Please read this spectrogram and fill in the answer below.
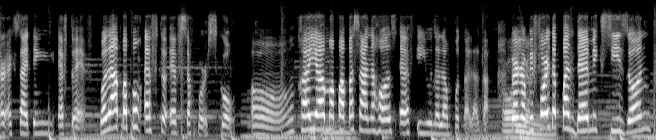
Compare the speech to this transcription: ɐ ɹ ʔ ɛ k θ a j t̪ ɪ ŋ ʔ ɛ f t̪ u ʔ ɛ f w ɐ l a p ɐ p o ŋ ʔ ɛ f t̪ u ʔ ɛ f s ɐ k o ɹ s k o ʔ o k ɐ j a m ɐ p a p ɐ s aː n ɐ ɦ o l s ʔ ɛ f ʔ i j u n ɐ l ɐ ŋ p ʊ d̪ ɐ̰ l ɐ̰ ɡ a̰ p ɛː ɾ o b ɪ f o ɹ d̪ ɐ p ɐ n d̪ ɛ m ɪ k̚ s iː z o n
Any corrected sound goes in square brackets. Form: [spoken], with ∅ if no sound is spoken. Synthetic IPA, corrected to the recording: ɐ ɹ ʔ ɛ k [s] a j t̪ ɪ ŋ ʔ ɛ f t̪ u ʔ ɛ f w ɐ l a p ɐ p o ŋ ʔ ɛ f t̪ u ʔ ɛ f s ɐ k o ɹ s k o ʔ o k ɐ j a m ɐ p a p ɐ s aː n ɐ ɦ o l s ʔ ɛ f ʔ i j u n ɐ l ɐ ŋ p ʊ [t̪] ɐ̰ l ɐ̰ ɡ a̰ p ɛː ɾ o b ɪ f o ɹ d̪ ɐ p ɐ n d̪ ɛ m ɪ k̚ s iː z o n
